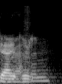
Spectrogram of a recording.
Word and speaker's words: Refn: Renf? How do you say that? Nicholas Renf? – Oh, Nicholas like Winding Refn? Yeah.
